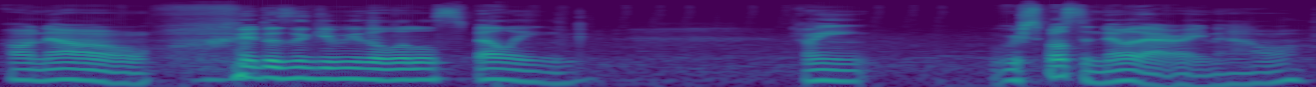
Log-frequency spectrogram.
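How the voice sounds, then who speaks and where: A man hosting an informal language-learning livestream, thinking aloud in a halting, casual, self-correcting way. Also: medium pitch, fairly even intonation, a little hiss or hum. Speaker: livestream host learning Korean along with viewers.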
